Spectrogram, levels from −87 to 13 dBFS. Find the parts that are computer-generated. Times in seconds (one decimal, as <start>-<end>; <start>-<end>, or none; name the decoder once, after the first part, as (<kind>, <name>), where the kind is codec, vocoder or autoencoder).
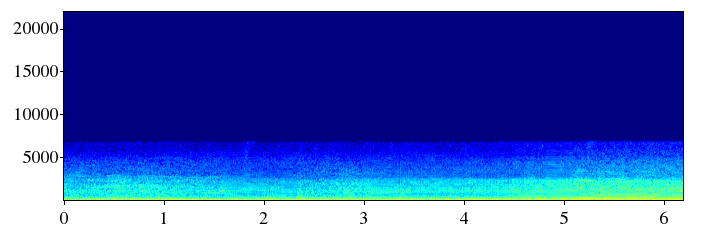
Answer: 1.6-2.3 (vocoder, WaveNeXt); 3.0-5.1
